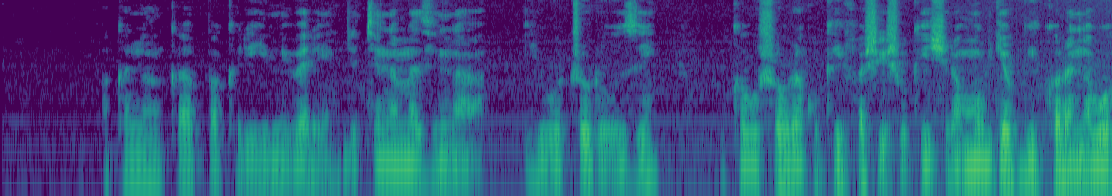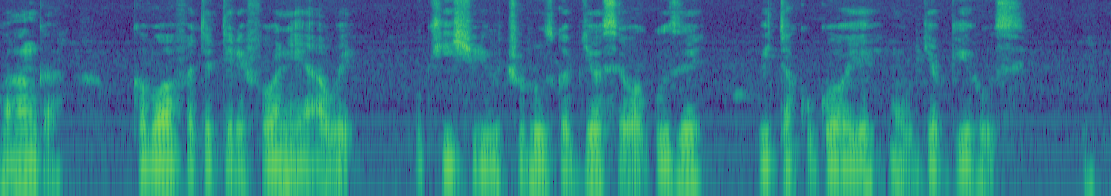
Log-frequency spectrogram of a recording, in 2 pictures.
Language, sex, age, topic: Kinyarwanda, male, 18-24, finance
